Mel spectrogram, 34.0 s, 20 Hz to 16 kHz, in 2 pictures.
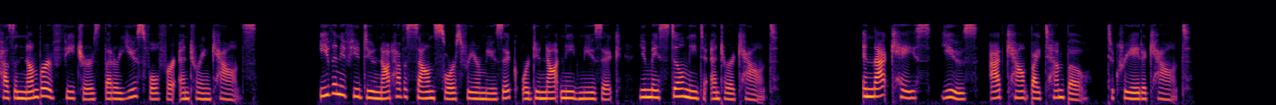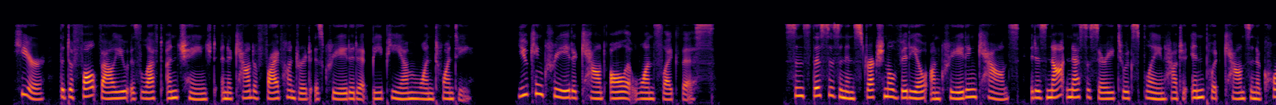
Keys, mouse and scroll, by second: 21.4-23.5 drag.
